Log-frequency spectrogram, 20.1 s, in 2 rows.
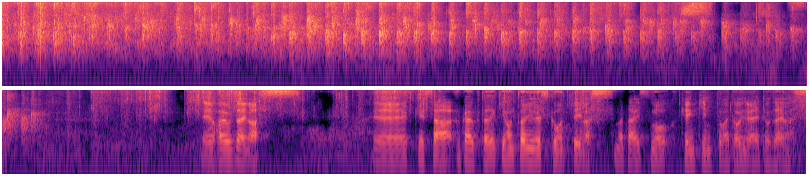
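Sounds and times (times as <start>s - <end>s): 
audience applause: 0.0s - 11.0s
speech: 12.8s - 13.4s, 14.7s - 20.1s.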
